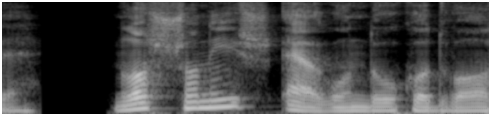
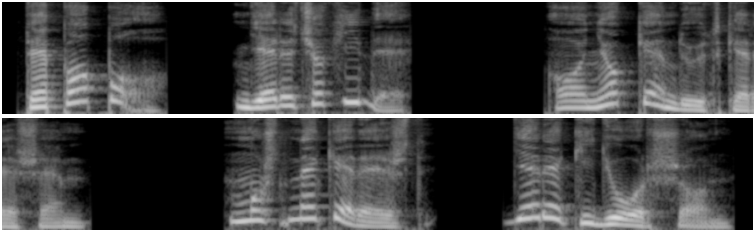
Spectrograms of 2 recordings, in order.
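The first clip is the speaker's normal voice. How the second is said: higher calls from the kitchen; urgent calling out; 9 semitones higher than usual. Acted. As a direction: call papa in urgently. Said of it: "felcsattant Szabó néni hangja". (a konyhából felcsattanó, sürgető hívás)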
